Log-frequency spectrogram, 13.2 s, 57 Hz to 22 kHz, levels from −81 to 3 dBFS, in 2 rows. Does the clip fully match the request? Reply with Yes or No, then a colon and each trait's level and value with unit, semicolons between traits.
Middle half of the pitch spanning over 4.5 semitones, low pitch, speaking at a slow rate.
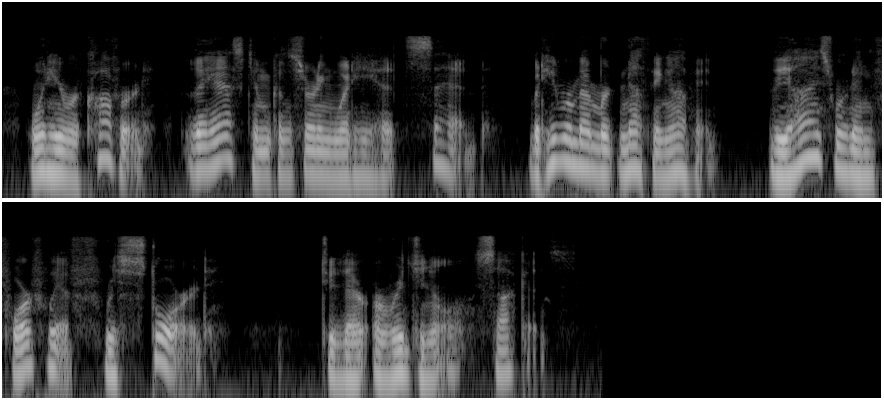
No: average, 3.8 semitones; low, 120 Hz; slow, 125 wpm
